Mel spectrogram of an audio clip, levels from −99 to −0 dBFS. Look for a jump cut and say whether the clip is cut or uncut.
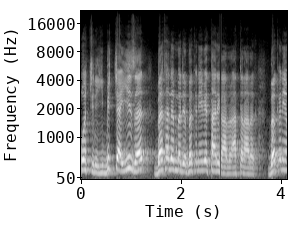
cut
